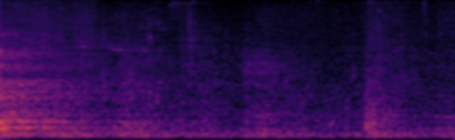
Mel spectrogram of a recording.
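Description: Quiet room tone while a man sips water from a drinking glass at a lectern, with one faint knock near the end as the glass is set down.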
